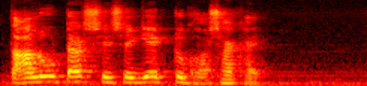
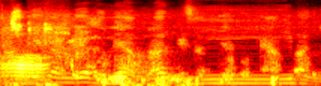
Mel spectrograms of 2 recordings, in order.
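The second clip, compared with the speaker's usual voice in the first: coaching call; 13 dB louder than usual. Real, not acted. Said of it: "teacher coaching the class".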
